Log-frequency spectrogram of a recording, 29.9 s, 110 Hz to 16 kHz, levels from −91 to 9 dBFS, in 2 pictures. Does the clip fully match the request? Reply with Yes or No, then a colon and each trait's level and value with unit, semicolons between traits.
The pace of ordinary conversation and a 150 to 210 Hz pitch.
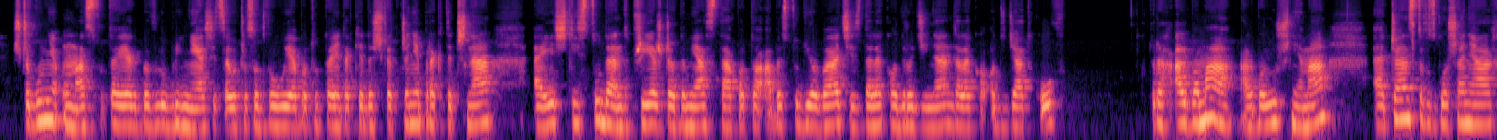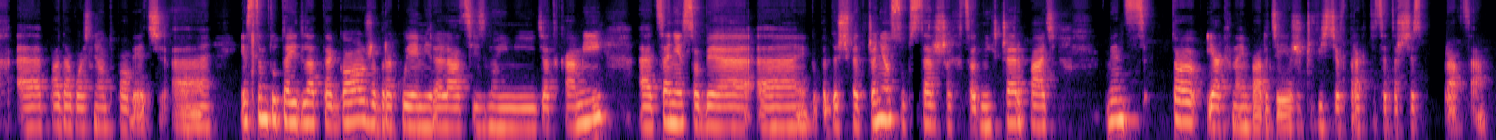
Yes: average, 150 wpm; high, 190 Hz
